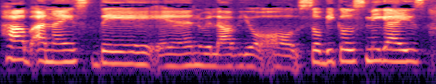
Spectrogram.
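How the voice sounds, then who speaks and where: A woman from the Philippines with a Bisaya Filipino accent, telling a personal story to viewers in a casual, halting way as she searches for words in limited English. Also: medium pitch, a bit bright, slight background noise. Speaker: video blogger.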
